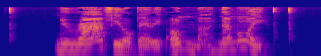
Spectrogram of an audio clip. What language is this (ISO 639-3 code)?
cor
